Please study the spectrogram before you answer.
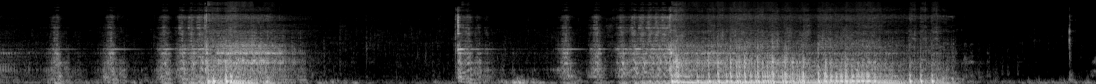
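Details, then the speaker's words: Outboard from a sunk boat, plugs back in: the motor catches in ragged bursts that surge and die away without settling. The gas tank fuel is mostly water. "Yeah, gotta be some bad fuel for sure. Well, I think I found the culprit."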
